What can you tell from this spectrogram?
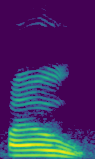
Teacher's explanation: واو ساکن سے پہلے زبر، حرف لین نرمی سے ادا ہوگا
